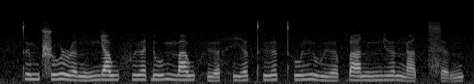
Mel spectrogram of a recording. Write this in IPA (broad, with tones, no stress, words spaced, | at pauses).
t̪ɨ˧mʂu˧˥ɹə˨˩ŋ ɲa˧wfɨ˧ə̯ɗu˧˥ma˧w hɨ˨˩˨ə̯hi˨˩˦ə̯t̪ʰɨ˧˥ə̯ t̪ʰu˧˥nvɨ˨˩ə̯ɓa˧n ɲɨ˧ə̯ŋa˨˩t̚ sə˨˩˦ŋ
